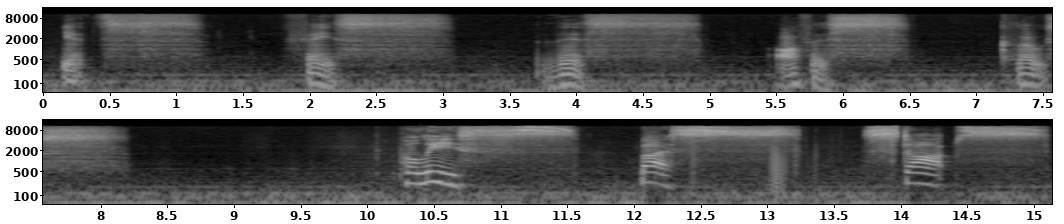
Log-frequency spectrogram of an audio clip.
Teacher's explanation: the S is like the Z except it's unvoiced so it's the same tongue placement as the Z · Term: unvoiced s sound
